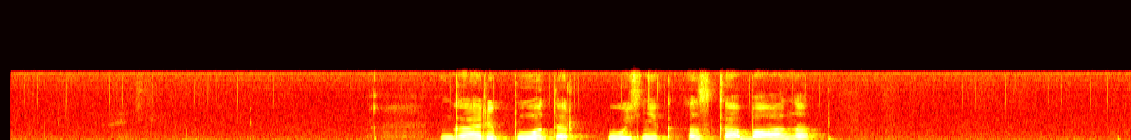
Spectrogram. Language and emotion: Russian, sad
